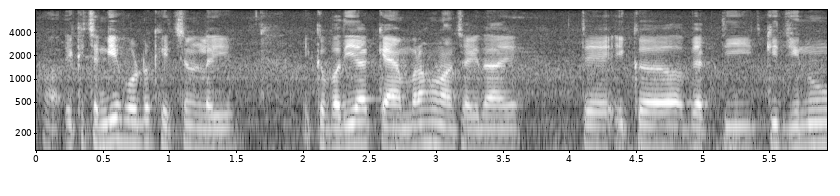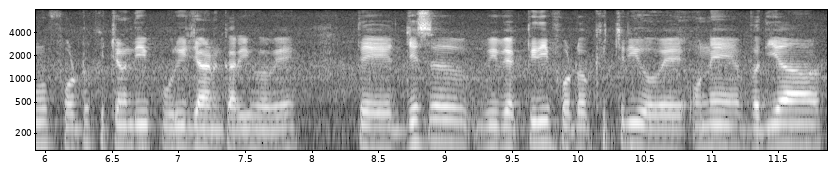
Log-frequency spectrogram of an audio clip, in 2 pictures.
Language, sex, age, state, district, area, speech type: Punjabi, male, 18-30, Punjab, Mohali, rural, spontaneous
